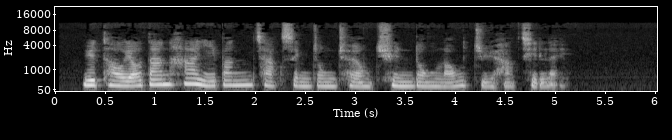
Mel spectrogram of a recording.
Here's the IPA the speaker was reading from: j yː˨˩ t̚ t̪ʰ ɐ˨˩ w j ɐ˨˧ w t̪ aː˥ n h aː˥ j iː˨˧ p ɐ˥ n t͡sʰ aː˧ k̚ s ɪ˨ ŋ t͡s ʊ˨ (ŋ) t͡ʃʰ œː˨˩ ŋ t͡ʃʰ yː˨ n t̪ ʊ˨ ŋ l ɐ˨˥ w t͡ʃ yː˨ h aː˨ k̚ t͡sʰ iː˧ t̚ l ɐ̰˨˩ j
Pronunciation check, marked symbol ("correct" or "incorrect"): correct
